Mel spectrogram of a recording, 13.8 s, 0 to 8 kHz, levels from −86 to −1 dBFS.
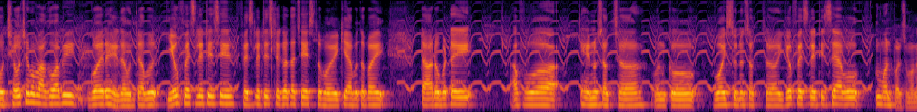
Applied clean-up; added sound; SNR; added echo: none; Siren; 16 dB; none.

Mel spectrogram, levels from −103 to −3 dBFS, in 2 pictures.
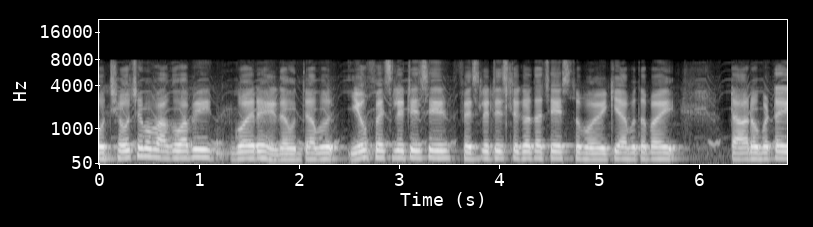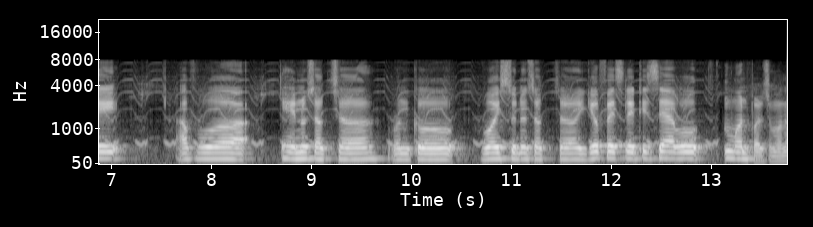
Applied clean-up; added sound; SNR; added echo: neural separator model SepFormer DNS4.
